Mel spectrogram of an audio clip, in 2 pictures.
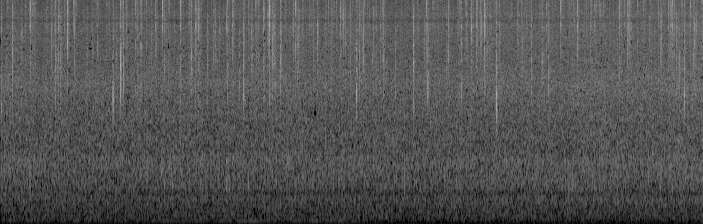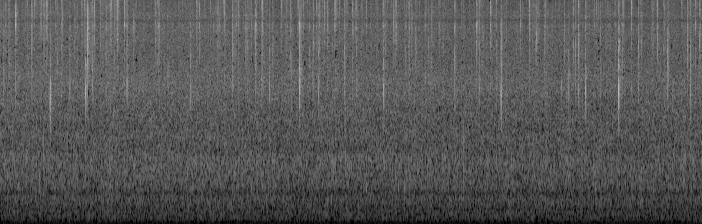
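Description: Rain falling on plant leaves: a steady hiss dotted with many sharp, irregular drop taps, a few of them louder than the rest.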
